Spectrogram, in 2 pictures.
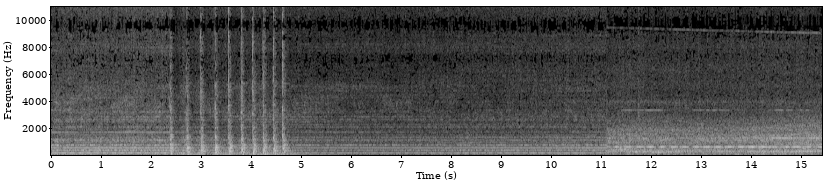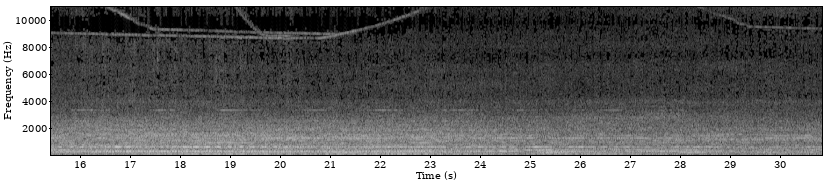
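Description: Plastic pelletizing extruder line running with a steady hum. A rapid run of about eight knocks comes a few seconds in. After about 11 s the running sound becomes louder and noisier, with a steady whine.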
